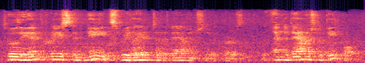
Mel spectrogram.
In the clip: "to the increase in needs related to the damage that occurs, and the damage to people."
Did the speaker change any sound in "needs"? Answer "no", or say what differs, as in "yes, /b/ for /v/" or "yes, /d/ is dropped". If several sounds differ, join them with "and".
no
